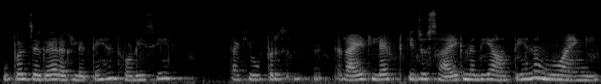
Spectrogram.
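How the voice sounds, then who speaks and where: A woman teaching a geography lesson, slowly repeating key names and quizzing her students with questions as she draws on a board. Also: on the high side, steady tone, a little mellow, slight background noise. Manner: slow and deliberate, drawing on a board while explaining.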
